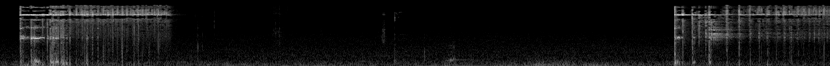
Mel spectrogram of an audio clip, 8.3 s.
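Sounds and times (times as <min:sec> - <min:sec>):
fifty-dollar copper coin dropped on a table: 0:00.2 - 0:01.8, 0:06.8 - 0:08.2.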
